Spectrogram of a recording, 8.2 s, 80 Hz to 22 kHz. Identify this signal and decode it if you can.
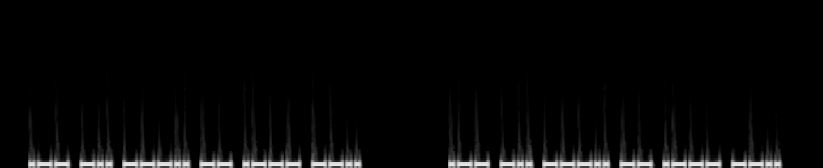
Morse code, heard as a keyed tone, about 28 wpm, 700 Hz. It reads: WD8MJZ WD8MJZ
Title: USA Call Signs - 6 Characters - Repeated 3x - 28wpm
